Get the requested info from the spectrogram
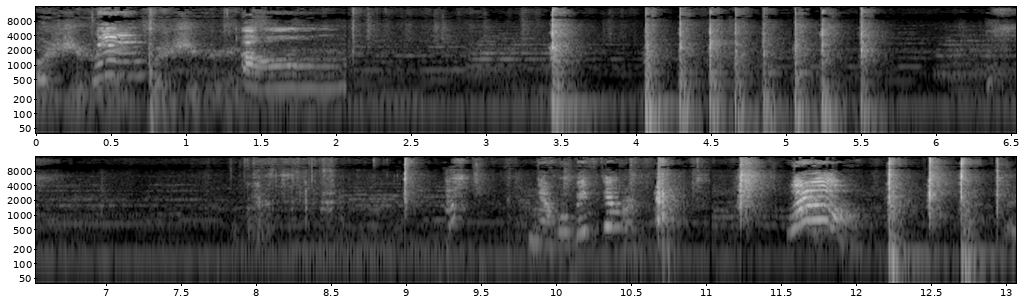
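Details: Involuntary vocal tics in an adult woman with Tourette syndrome, which causes involuntary movements and sounds; real, recorded while baking.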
